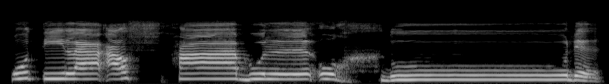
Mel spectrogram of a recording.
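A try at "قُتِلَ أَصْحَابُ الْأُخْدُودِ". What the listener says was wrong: Jangan ditarik ke samping, de, gitu.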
